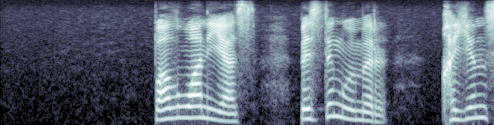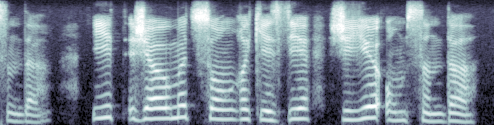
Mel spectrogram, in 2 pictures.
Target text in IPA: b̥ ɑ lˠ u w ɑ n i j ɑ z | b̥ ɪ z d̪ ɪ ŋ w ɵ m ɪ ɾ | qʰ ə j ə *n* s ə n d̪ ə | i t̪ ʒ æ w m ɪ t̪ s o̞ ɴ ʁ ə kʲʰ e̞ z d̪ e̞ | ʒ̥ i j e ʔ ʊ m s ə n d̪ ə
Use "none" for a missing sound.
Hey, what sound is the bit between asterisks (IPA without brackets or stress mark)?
n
